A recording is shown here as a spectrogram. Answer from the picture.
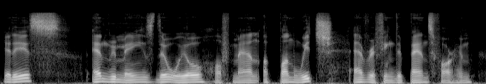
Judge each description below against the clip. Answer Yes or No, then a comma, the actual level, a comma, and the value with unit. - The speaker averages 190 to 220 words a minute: No, average, 175 wpm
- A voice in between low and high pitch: No, low, 105 Hz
